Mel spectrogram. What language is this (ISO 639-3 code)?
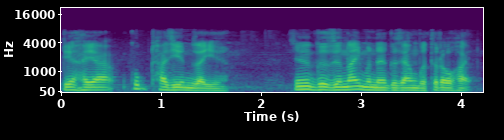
brx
